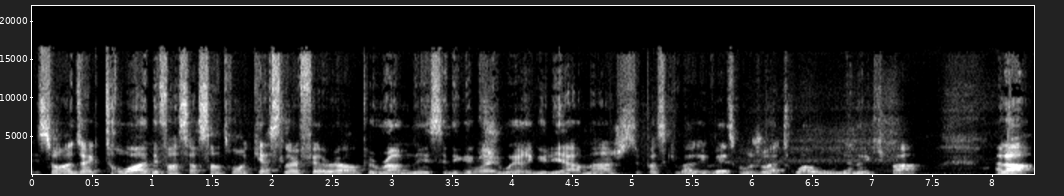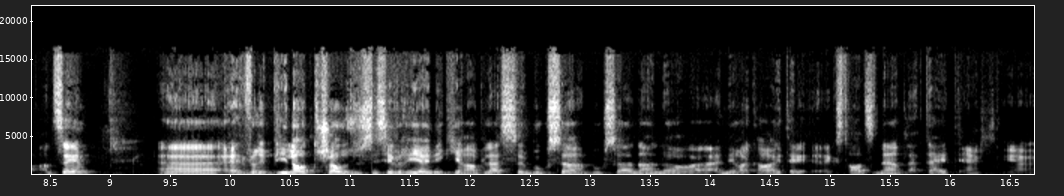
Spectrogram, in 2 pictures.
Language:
French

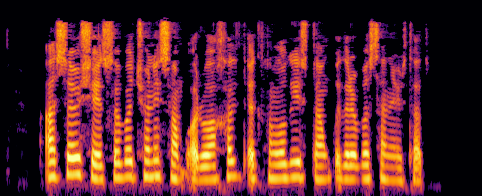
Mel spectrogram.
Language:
Georgian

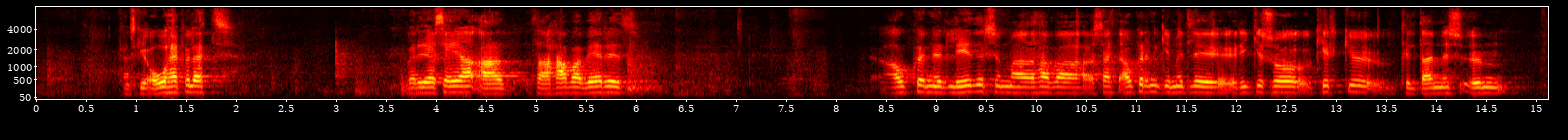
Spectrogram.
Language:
Icelandic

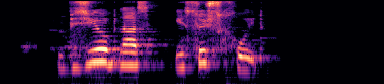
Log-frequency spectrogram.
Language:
Abkhazian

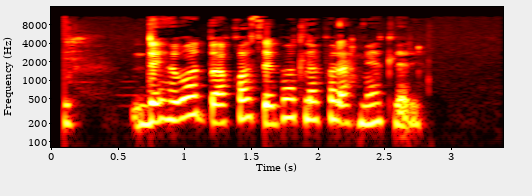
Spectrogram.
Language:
Pashto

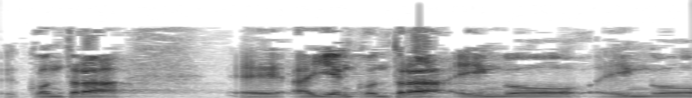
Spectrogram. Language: Basque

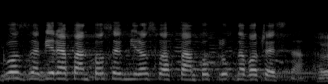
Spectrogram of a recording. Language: Polish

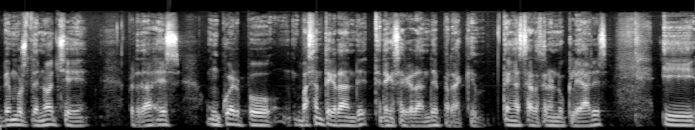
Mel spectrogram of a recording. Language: Spanish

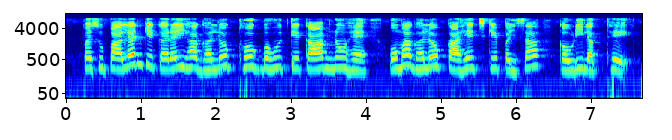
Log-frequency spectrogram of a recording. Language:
Chhattisgarhi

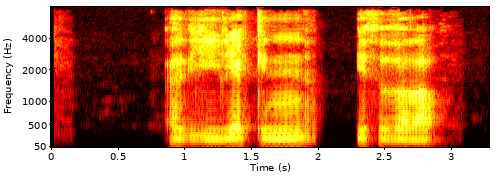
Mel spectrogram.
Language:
Kabyle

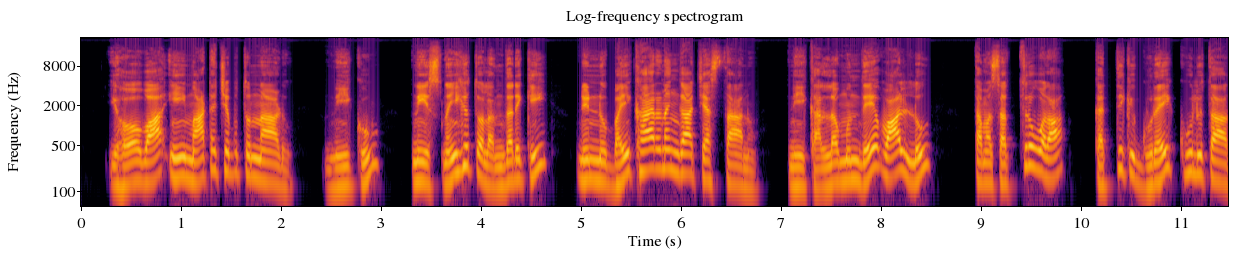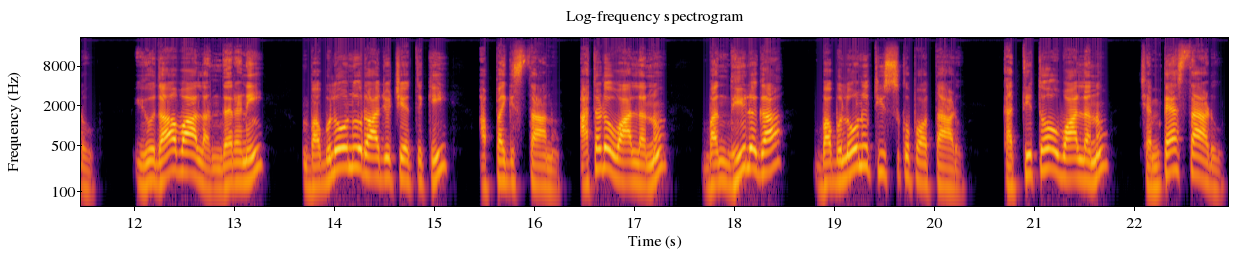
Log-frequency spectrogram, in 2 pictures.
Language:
Telugu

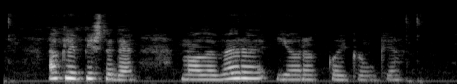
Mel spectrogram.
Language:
Western Mari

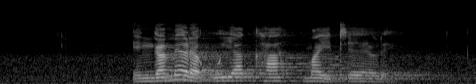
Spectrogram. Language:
Venda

